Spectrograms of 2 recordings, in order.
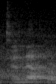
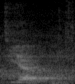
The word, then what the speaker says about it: Dieppe: This is the Dnieper raid. Am I pronouncing that right? Dieppe? Okay. The Dieppe raid, or Operation Jubilee.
